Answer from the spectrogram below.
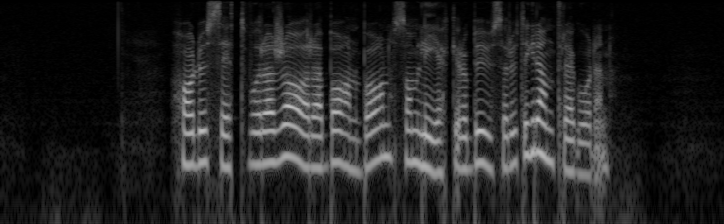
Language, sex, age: Swedish, female, 27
